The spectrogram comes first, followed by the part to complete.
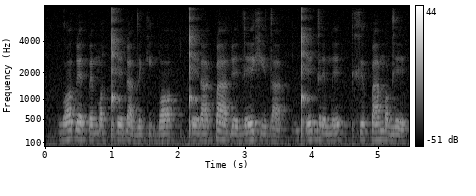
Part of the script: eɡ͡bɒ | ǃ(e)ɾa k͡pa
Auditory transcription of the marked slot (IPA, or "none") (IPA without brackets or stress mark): e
